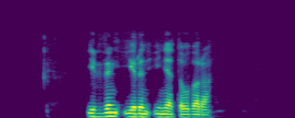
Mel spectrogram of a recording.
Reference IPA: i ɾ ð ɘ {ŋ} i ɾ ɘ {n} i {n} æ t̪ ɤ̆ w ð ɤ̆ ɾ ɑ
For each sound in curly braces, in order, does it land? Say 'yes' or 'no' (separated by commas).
yes, yes, yes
